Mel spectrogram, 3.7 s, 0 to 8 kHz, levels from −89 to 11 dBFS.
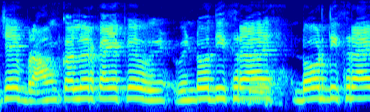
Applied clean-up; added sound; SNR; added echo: none; none; none; none.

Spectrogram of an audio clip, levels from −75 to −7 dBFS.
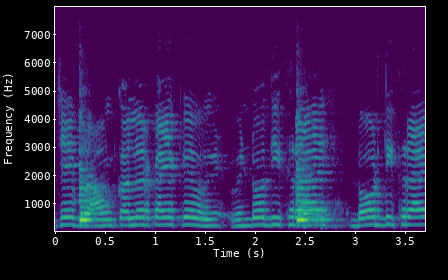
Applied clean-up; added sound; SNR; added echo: none; Bowed string instrument; -2 dB; none.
